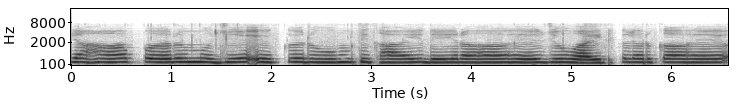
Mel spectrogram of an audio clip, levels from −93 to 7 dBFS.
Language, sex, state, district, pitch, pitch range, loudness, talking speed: Hindi, female, Punjab, Fazilka, 250 Hz, 245-260 Hz, -14 LUFS, 130 wpm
